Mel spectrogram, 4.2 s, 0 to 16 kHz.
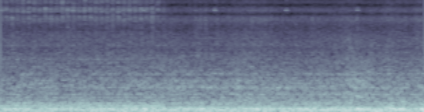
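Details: Bullnose Ford F-150 driving after a no-spark fault, likely a dusty, loose coil wire at the distributor; needs a new carb and shakes on cold start: deep steady drone, no misfire or stumble; ignition firing cleanly, running normally.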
